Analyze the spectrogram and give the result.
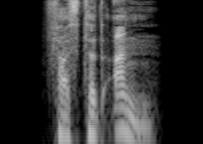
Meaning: inflection of anfassen: 1. second-person plural preterite 2. second-person plural subjunctive II
- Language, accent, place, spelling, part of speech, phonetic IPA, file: German, Germany, Berlin, fasstet an, verb, [ˌfastət ˈan], De-fasstet an.ogg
